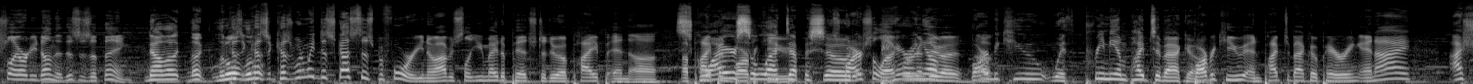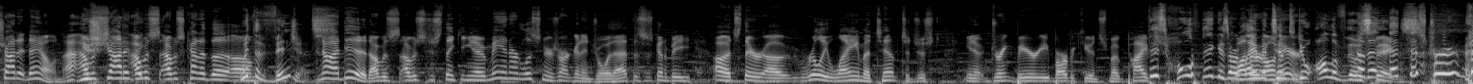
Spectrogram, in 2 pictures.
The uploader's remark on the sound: This episode was broadcast live from The Cigar Factory in the New Orleans French Quarter!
